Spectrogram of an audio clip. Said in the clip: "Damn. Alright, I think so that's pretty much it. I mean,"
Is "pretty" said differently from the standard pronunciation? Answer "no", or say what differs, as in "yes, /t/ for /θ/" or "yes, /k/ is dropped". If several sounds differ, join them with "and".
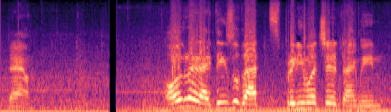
no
